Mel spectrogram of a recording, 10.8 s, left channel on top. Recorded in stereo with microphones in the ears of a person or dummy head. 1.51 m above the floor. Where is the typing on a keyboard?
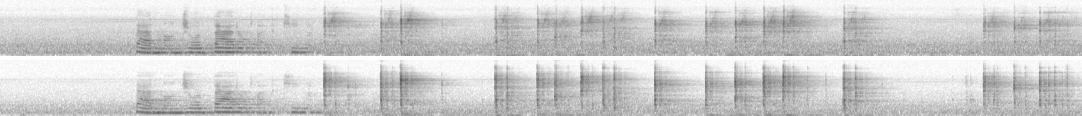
75° right (ahead or behind), 1.8 m.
